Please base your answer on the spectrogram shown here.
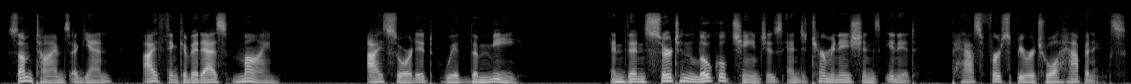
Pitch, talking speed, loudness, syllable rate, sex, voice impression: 110 Hz, 145 wpm, -24 LUFS, 4.7 syllables/s, male, masculine, adult-like, slightly refreshing, sincere, slightly unique, slightly kind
